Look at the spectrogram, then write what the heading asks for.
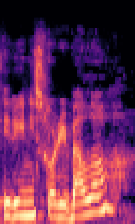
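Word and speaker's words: Irini Scordi-Bello: My name is Iini Scorelloo. That's spelled I R I N I S C O R D I hyphen B E L L O.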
